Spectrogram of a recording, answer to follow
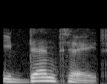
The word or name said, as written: edentate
